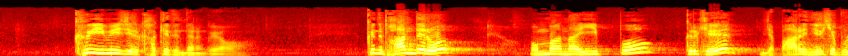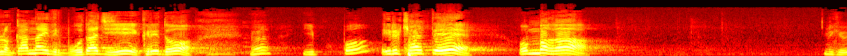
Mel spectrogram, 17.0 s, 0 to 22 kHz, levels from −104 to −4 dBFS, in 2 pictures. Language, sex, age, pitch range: Korean, male, 50-69, 140-215 Hz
